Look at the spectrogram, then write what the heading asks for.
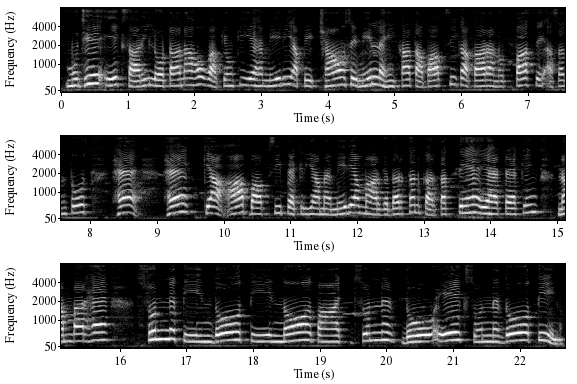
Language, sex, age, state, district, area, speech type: Hindi, female, 45-60, Madhya Pradesh, Narsinghpur, rural, read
